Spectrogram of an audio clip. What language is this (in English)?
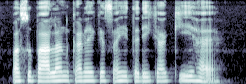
Magahi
